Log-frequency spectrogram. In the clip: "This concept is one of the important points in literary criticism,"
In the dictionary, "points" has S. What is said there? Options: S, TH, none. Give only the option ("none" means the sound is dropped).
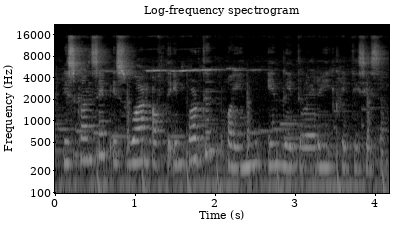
none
